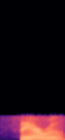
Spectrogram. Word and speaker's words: Serra: Sarah, which is spelled S E R R A. – Yes. E-R-R-I-A. – No, it's just S-E-R-R-A. – Okay, S-E-R-R-A.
